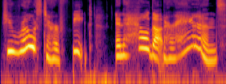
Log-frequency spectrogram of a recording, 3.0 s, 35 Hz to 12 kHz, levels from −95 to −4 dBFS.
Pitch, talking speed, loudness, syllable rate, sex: 300 Hz, 200 wpm, -18 LUFS, 5.5 syllables/s, female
